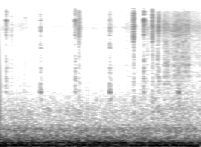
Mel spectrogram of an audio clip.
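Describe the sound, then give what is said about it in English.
A car driving, heard from inside, as a steady low road and engine rumble that stays even throughout with no voices. “I do this podcast while I'm driving.”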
